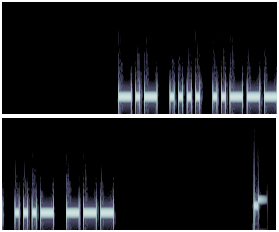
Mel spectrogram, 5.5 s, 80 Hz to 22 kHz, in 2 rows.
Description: Morse code, heard as a keyed tone, about 28 wpm, 700 Hz. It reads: KH2VO
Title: USA Call Signs - 4x Character Spacing - 28wpm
